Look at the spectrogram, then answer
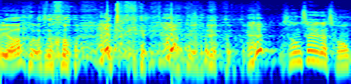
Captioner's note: laughing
